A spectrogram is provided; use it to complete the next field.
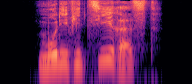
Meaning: second-person singular subjunctive I of modifizieren
- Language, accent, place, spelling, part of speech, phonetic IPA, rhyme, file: German, Germany, Berlin, modifizierest, verb, [modifiˈt͡siːʁəst], -iːʁəst, De-modifizierest.ogg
